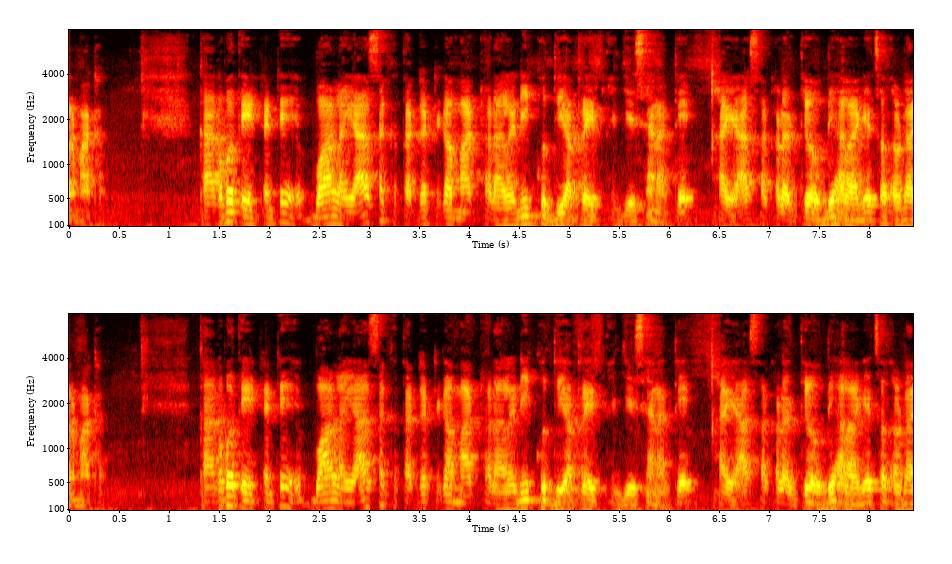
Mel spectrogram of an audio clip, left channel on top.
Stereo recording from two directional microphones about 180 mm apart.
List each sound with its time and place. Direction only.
1.3 s speech: 35° right (ahead or behind)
